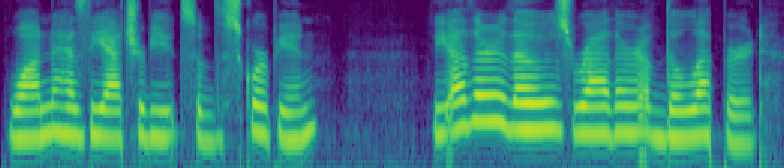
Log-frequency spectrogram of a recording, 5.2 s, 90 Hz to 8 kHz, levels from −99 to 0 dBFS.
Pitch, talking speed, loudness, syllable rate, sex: 230 Hz, 160 wpm, -17 LUFS, 5.3 syllables/s, female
